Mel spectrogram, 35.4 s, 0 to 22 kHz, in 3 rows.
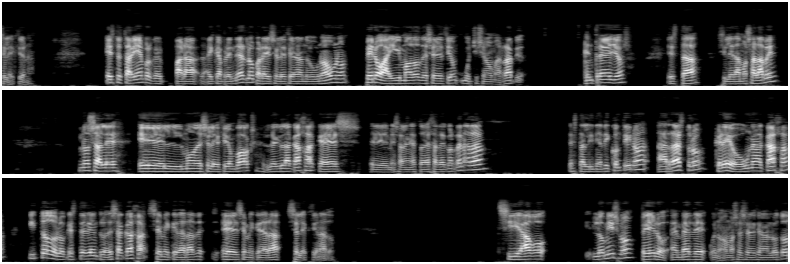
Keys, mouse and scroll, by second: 8.7 a, 10.5 b, 20.1 click, 30.7 a, 31.4 b, 32.7 middle click, 34.4 a.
